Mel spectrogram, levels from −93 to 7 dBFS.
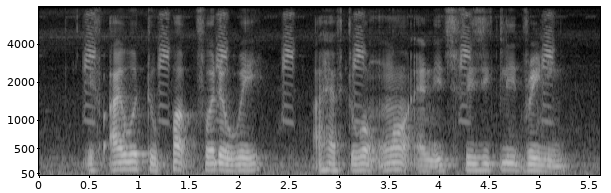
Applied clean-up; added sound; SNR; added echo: none; Frog; 16 dB; none.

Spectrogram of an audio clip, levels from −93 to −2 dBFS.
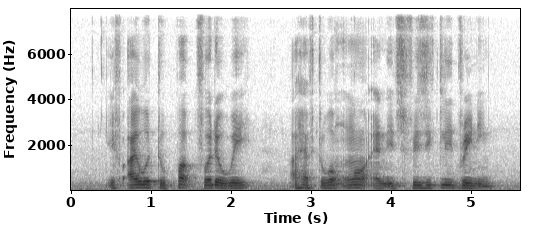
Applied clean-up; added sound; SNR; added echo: none; none; none; none.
